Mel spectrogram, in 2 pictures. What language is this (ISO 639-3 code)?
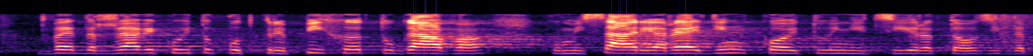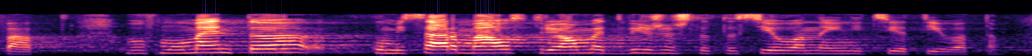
bul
